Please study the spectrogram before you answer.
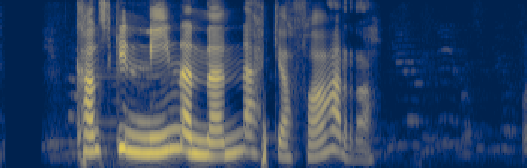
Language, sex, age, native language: Icelandic, male, 13, Icelandic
